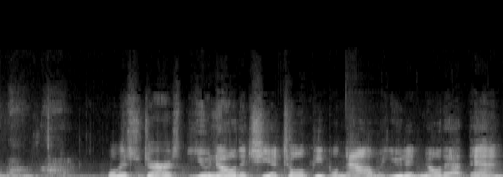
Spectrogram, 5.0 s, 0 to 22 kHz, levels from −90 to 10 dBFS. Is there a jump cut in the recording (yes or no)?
yes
